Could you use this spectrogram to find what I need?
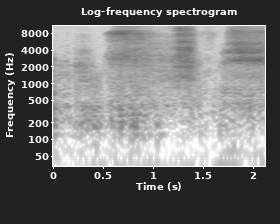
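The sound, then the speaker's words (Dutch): A child breathes in through the nose and out through the mouth. The breaths are soft, airy and unvoiced, repeat a few times and stay faint throughout. “Ja, zo is ademen.”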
